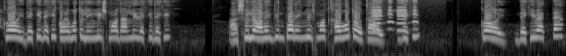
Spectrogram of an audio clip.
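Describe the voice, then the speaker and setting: A man with a West Bengal accent voicing a hot-tempered, foul-mouthed picnic ringleader in a comic cartoon, scolding and blustering through a pitched-up effect. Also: steady tone, normal speed, shouting, background noise. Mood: impatient.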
